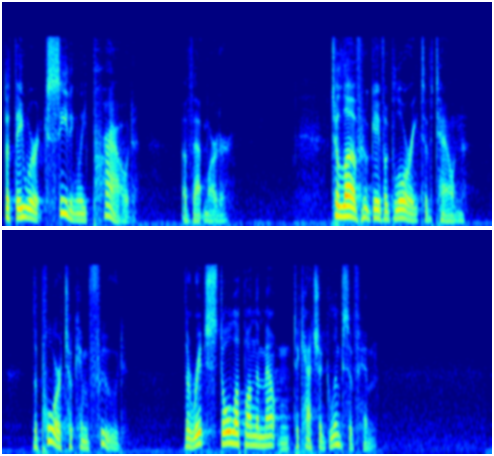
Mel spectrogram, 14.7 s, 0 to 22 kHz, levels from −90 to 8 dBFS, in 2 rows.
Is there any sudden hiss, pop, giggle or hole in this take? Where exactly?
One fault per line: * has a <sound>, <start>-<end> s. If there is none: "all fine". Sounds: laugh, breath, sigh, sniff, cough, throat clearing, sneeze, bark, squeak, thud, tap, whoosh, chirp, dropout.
all fine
